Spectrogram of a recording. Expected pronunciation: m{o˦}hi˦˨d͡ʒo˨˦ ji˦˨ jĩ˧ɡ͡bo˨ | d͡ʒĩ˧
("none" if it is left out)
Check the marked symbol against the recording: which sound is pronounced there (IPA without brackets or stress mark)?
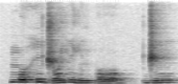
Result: o˦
